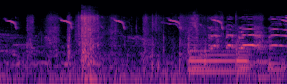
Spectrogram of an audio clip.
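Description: Acoustic guitar starting to be plucked about three seconds in, a few low notes ringing. Behind it a bird peeps over and over, short high falling chirps about twice a second, and there is a brief rustle about a second in.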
